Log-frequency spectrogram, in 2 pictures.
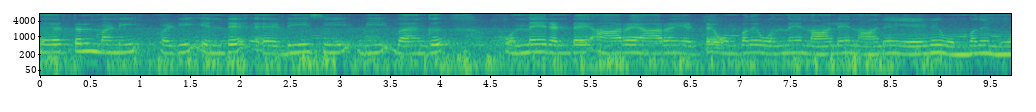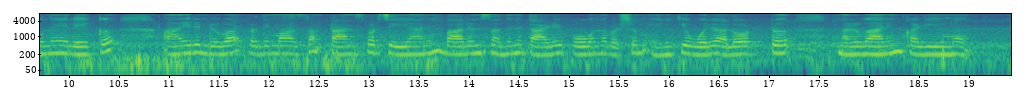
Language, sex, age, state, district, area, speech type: Malayalam, female, 45-60, Kerala, Kollam, rural, read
